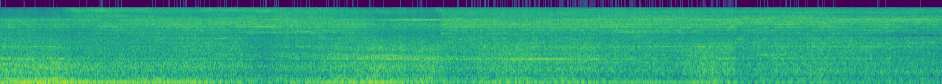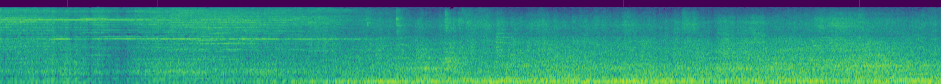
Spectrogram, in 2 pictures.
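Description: Union Pacific diesel locomotive passing close by, its engine a steady low drone, with thin high-pitched wheel squeal over it. After about twelve seconds the engine fades and the double-stack container well cars roll past with a steady rumble of wheels on rail.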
